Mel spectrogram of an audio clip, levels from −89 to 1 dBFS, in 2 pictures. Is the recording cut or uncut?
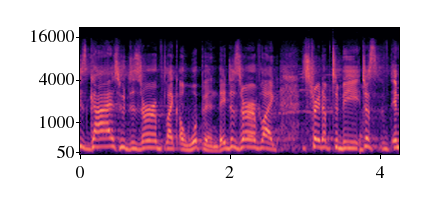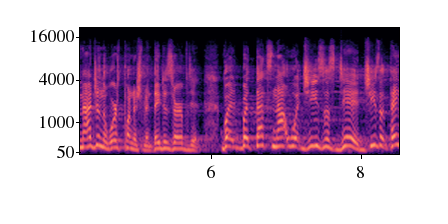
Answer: cut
